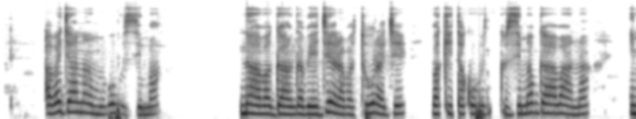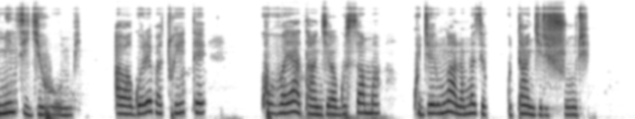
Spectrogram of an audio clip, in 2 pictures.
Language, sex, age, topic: Kinyarwanda, female, 18-24, health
